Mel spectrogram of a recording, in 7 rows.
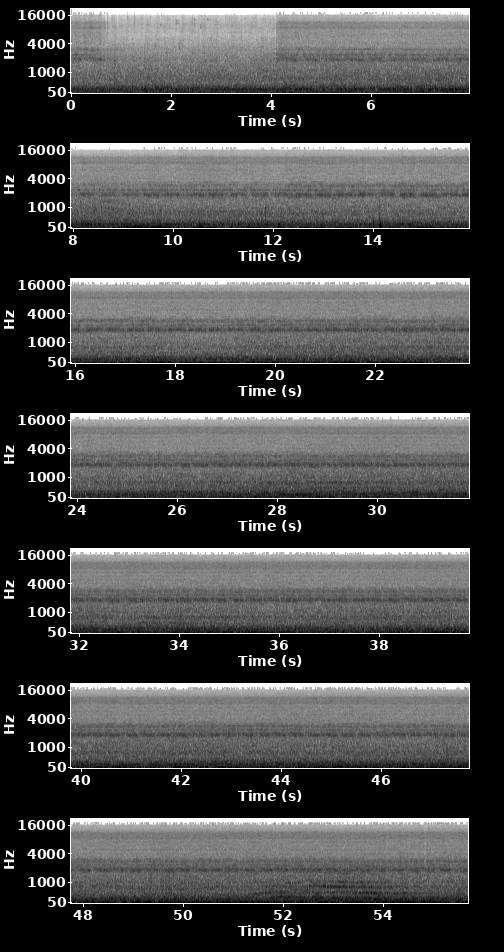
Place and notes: {
  "title": "Intérieur galerie cycliste tunnel du Chat, Saint-Jean-de-Chevelu, France - Galerie tunnel du Chat",
  "date": "2022-07-25 11:10:00",
  "description": "Enregistrement en roulant dans la galerie du tunnel du Chat destinée aux cyclistes et piétons, un léger faux plat montant suivi d'un faux plat descendant, vent dans le dos. Un endroit dont on apprécie la fraîcheur en cette période de chaleur. Bruit de fond de la ventilation .",
  "latitude": "45.69",
  "longitude": "5.84",
  "altitude": "649",
  "timezone": "Europe/Paris"
}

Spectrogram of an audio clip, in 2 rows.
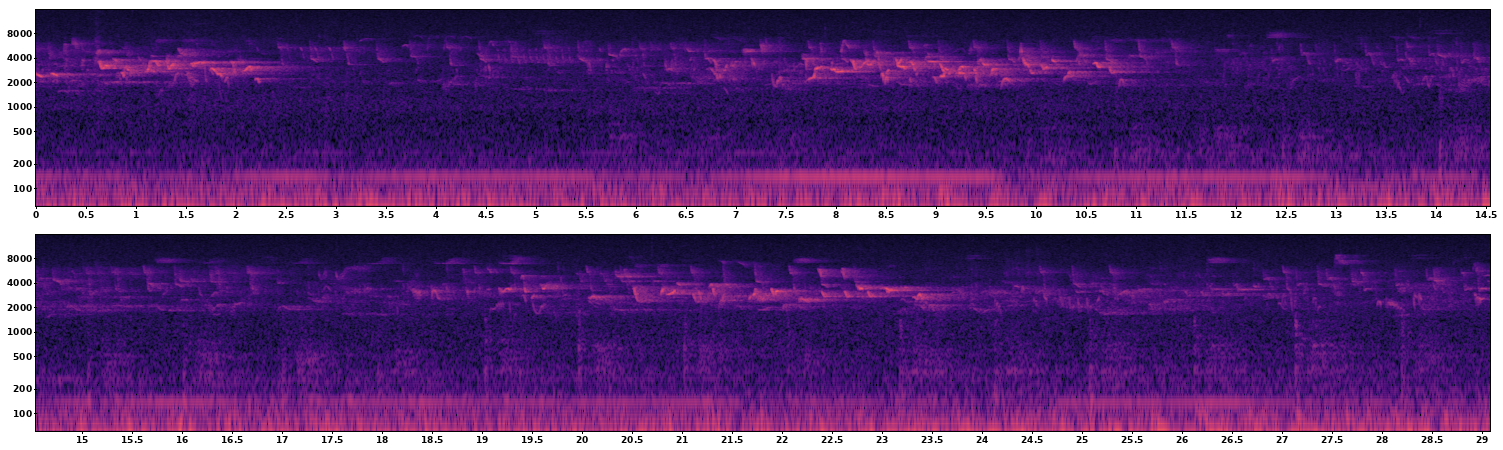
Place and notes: {
  "title": "Röblinsee, Fürstenberg/Havel, Deutschland - river havel, forest ambience",
  "date": "2016-07-02 18:40:00",
  "description": "Röblinsee, Fürstenberg, the river Havel connects the many lakes in this area. Wind, birds, work sounds and a distant sound system\n(Sony PCM D50, Primo EM172)",
  "latitude": "53.19",
  "longitude": "13.12",
  "altitude": "64",
  "timezone": "Europe/Berlin"
}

